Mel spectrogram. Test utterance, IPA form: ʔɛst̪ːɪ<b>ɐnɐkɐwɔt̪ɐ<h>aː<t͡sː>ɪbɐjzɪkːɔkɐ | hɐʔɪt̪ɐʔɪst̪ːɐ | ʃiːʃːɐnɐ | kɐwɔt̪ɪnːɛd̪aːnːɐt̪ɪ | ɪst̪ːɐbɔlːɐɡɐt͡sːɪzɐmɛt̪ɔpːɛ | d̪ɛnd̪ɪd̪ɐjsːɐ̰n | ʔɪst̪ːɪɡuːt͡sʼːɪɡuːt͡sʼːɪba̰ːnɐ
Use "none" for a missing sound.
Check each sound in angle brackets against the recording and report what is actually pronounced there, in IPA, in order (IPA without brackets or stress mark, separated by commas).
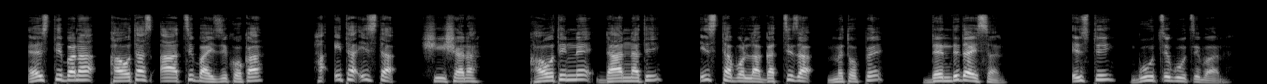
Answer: b, s, t͡sː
